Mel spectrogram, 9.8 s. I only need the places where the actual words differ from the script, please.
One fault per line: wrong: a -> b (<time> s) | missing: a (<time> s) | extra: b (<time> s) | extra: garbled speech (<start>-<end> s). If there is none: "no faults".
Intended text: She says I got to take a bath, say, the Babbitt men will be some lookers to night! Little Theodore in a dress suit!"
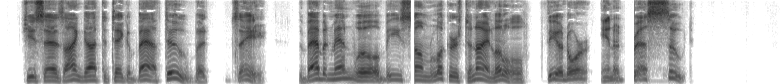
extra: too But (2.1 s)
